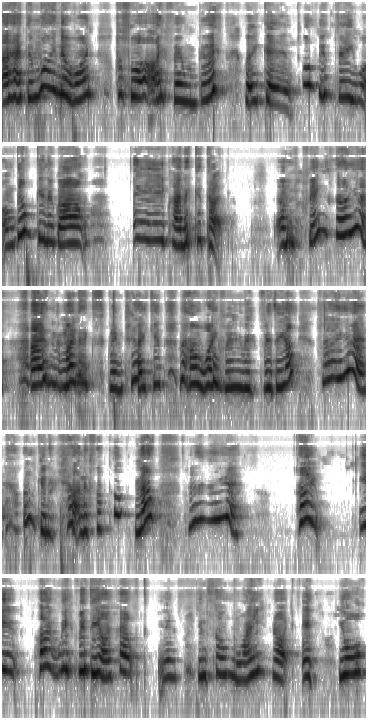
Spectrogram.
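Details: Young woman with cerebral palsy speaking informally to camera; dysarthria (cerebral palsy).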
